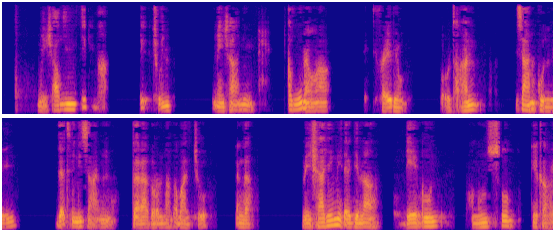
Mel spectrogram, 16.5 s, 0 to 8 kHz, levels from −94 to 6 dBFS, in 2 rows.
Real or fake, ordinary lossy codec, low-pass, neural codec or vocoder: fake; MP3, 32 kbps; 7.2 kHz; codec, 16 kHz, 1 kbps, FunCodec, trained on Chinese and English, 50 frames a second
